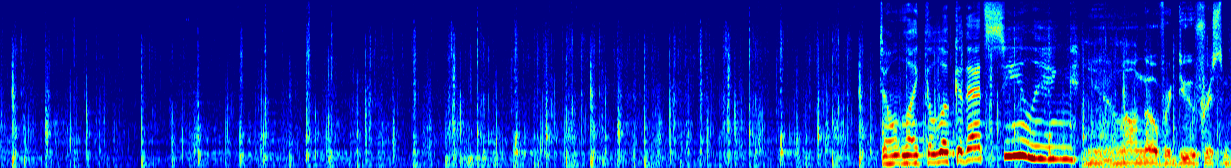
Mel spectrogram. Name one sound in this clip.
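Footsteps run quickly over stone, echoing in a cave.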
